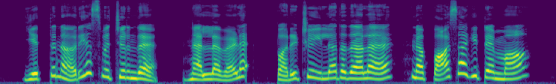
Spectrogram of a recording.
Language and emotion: Tamil, happy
